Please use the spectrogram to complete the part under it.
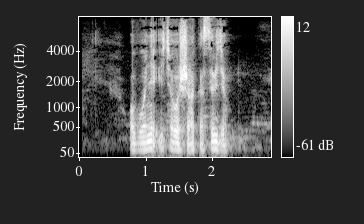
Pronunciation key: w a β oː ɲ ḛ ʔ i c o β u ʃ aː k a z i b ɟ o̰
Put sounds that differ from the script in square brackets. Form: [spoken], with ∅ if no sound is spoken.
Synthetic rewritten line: w a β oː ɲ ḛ ʔ i c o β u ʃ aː k a [s] i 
